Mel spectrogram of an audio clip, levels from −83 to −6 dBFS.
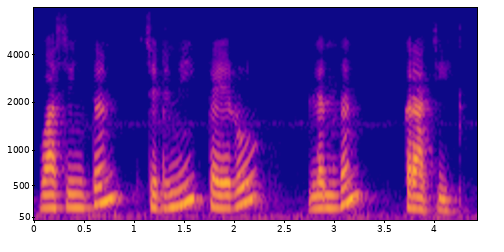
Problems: none marked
